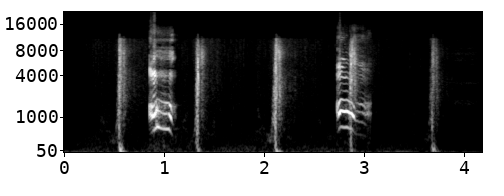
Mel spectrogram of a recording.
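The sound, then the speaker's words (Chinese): Four sharp, loud whip cracks from a spiked steel whip land at uneven intervals, and between them come two short, strained cries of pain from a person being lashed. “带刺的鞭子狠狠地鞭打着江姐，她咬紧牙关，忍受着身体的痛苦”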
